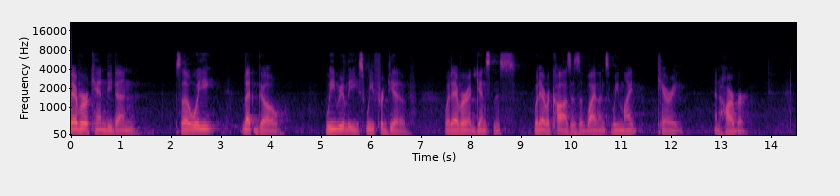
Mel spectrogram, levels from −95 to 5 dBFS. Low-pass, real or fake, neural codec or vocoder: 7.2 kHz; fake; codec, 16 kHz, 2 kbps, FunCodec, trained on Chinese and English, 25 frames a second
